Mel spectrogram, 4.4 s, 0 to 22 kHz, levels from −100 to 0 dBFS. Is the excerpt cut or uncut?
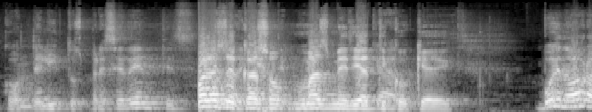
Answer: cut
